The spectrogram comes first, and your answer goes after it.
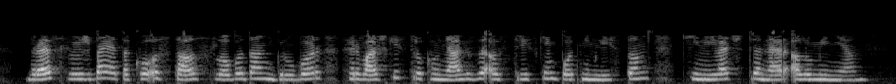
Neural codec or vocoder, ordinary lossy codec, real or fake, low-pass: none; AAC, 16 kbps; real; 7.2 kHz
